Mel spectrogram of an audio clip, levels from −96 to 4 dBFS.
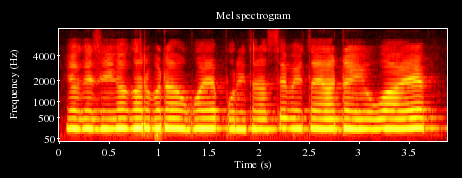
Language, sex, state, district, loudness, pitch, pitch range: Hindi, female, Uttar Pradesh, Deoria, -19 LUFS, 235 Hz, 230-240 Hz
